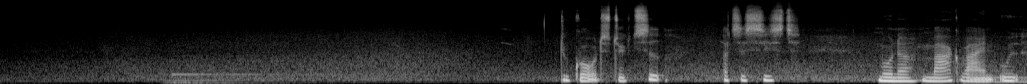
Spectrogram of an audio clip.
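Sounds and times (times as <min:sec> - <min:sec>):
ocean surf washing onto a beach: 0:00.0 - 0:10.2
low rumble: 0:01.7 - 0:03.8, 0:09.6 - 0:10.2
speech: 0:05.7 - 0:08.1, 0:08.8 - 0:10.2.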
